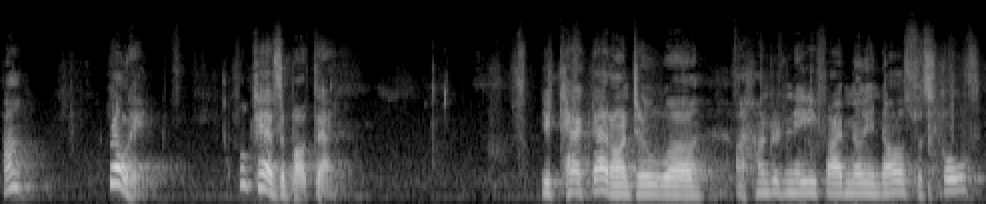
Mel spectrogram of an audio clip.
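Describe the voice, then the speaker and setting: Pausing often and speaking slowly in a sing-song way, a man in his eighties gives a grumbling, meandering public comment before the city council, with many restarts. His voice is fairly high and mellow.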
